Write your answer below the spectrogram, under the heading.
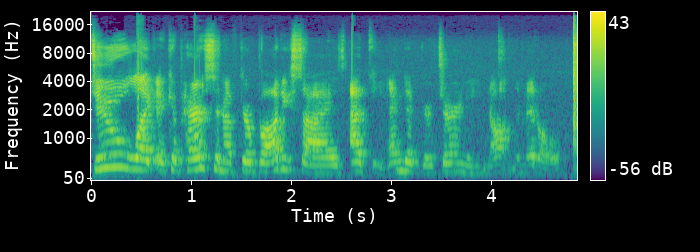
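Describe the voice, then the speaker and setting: The intonation is lively and the pace fairly quick, with noticeable noise in the background. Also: woman, fairly high pitch for a woman, big swings in loudness. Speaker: YouTube reaction commentator. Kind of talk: reaction commentary. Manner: angry-sounding.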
